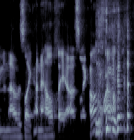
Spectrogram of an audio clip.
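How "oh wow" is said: surprised. Retold or imitated. Retold own shocked reaction.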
